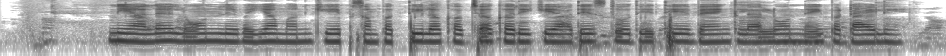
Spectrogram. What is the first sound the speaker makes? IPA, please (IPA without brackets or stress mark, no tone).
n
